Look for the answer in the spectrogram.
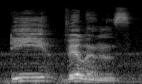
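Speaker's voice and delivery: "The villains" drawn out and stressed; slow emphatic repeat. Real, not acted. Reviewer repeats what drags the episode down, slow and pointed. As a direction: lean on "The villains" with mock disdain. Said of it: "repeats for emphasis".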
